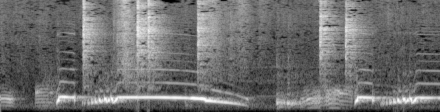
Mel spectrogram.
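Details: Barbary dove, active and vocal, in the long cengkok panjang style: a drawn-out, level, trilled coo of about two seconds that curves downward at its close. After a pause a second coo begins, with rough noisy bursts around the phrases.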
